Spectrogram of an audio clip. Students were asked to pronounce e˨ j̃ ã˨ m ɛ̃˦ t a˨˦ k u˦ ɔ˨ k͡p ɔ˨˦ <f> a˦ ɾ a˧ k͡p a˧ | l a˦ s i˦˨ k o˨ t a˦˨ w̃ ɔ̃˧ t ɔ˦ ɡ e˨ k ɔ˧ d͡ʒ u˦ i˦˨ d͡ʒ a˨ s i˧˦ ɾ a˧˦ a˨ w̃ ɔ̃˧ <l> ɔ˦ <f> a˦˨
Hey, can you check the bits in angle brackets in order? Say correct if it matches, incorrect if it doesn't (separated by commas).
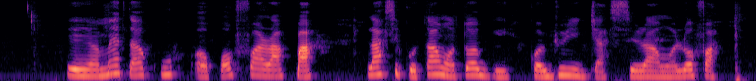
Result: correct, correct, correct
